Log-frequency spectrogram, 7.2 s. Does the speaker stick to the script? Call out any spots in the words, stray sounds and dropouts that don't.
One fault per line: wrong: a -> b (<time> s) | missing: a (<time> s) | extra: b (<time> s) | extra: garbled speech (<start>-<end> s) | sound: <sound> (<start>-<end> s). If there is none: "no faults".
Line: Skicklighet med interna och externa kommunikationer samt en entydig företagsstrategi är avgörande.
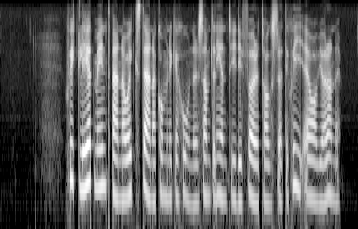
sound: dropout (2.2-2.2 s)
